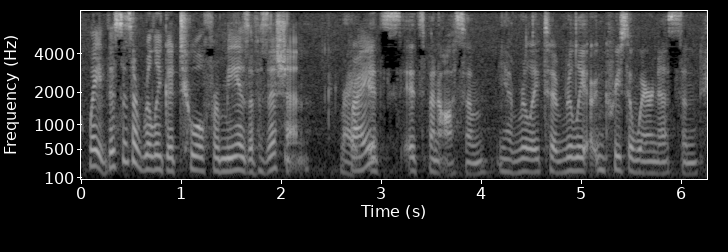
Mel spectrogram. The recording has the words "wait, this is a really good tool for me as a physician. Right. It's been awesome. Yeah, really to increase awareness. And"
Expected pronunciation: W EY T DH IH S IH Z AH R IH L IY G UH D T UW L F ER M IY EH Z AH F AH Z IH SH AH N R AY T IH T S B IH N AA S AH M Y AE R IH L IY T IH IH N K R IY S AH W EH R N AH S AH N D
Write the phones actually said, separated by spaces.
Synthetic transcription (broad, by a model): W EY T DH IH S IH Z AH R IH L IY G UH D T UW L F ER M IY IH Z AH F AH Z IH SH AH N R AY T IH T S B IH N AA S AH M Y AE R IH L IY T IH IH N K R IY S AH W EH R N AH S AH N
